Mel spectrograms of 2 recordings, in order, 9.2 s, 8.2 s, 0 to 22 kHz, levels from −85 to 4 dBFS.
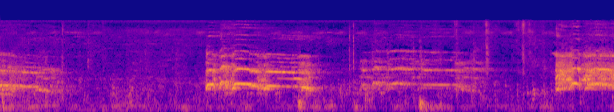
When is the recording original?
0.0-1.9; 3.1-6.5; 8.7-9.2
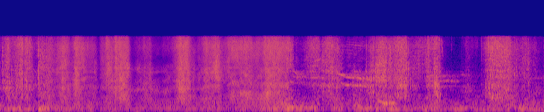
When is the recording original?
0.0-0.7; 4.3-8.2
